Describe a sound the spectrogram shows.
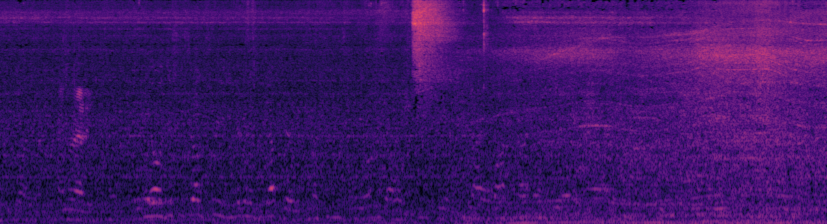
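A young man talks casually nearby, outdoors.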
